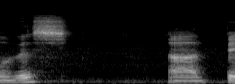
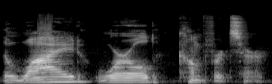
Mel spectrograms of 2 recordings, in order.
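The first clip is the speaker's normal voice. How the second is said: slow, loud, deliberate storybook reading; picture book read-aloud; 5 dB louder, much slower than usual. Shown as a demonstration. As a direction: read it out slowly and clearly for the recording. Recording picture book page aloud.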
